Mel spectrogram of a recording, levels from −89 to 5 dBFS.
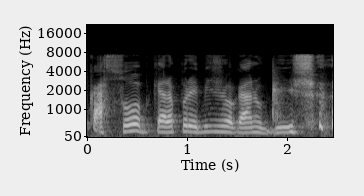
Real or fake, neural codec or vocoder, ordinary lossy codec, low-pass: real; none; none; 7.2 kHz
